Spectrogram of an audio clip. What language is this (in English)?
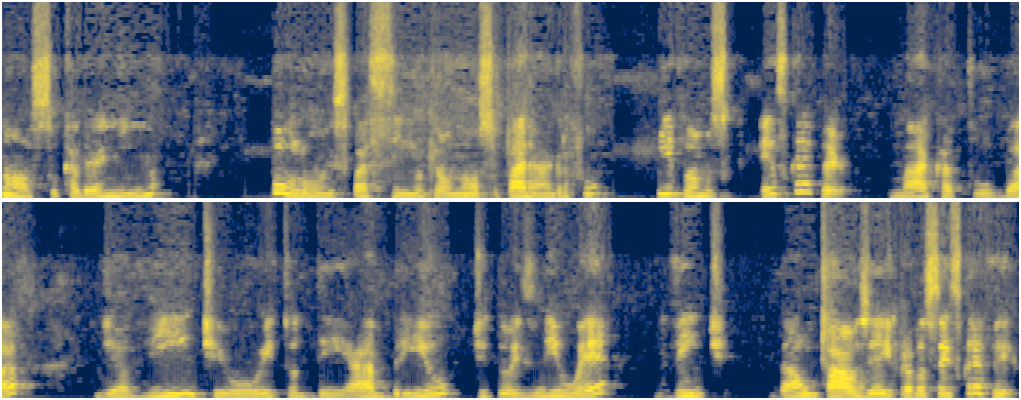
Portuguese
